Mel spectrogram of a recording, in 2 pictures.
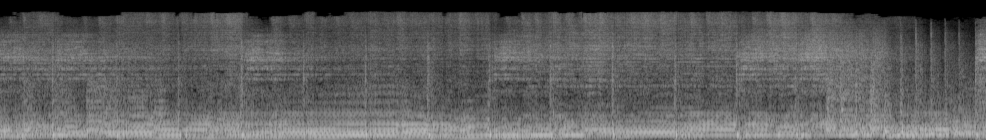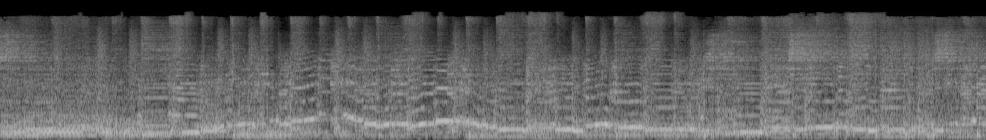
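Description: Live rock music: an electric guitar with a Flying V body played over a drum kit.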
